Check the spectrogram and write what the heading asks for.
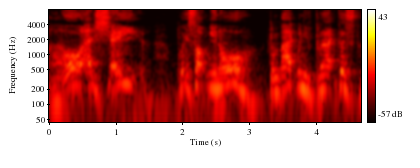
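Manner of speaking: high, loud, slow jeering heckle; heckling shout. Retold or imitated. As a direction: jeer the band from the bar. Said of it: "he'd be shouting at folk".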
